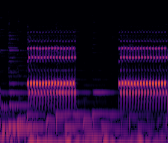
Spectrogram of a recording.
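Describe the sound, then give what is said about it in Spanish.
A telephone bell rings in two long bursts separated by a short pause, the ring a bright, rapidly trilling tone heard fairly softly over a low steady hum. “dos amigos y residentes en Madrid hablan por teléfono.”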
